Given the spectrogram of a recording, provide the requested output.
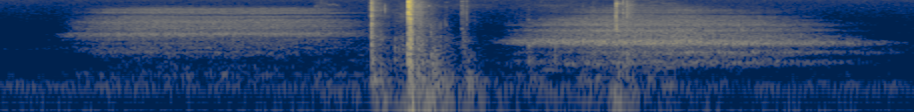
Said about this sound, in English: You close the door behind you and breathe.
